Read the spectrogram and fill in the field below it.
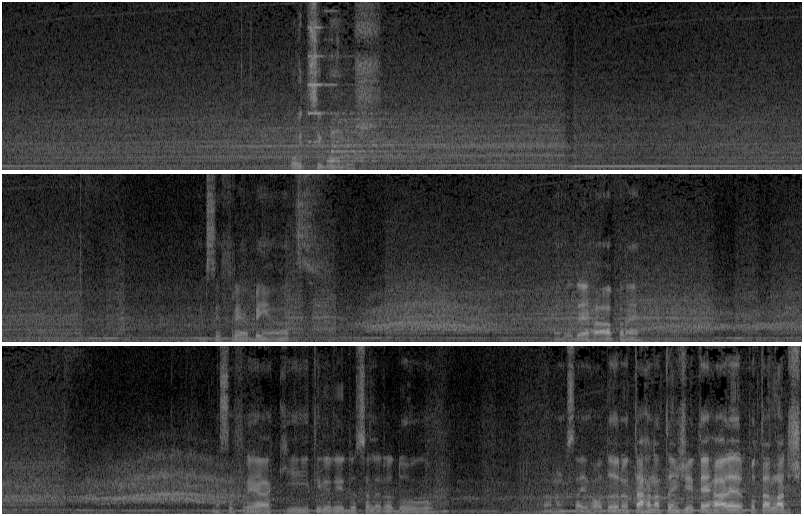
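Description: A race car engine drones steadily, rising and falling with the car's speed.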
